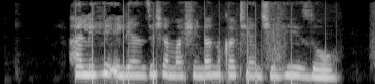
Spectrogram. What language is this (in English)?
Swahili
